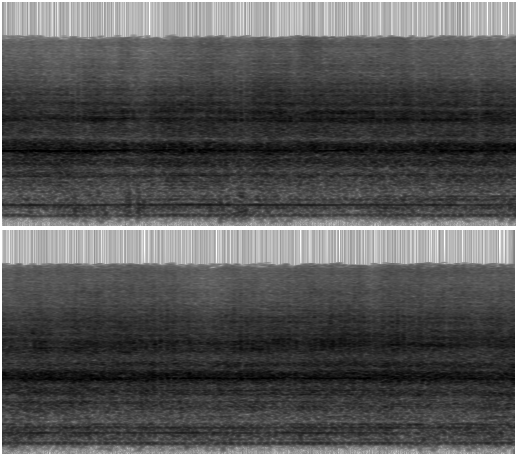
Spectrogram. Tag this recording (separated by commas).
Vehicle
